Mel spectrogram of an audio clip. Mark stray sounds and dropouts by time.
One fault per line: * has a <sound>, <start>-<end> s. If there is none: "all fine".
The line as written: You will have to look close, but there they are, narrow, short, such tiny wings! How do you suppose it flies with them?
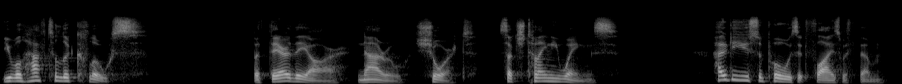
all fine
